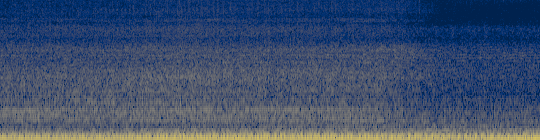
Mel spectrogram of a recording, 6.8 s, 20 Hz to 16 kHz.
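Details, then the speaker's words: Restored 1956 Ford Victoria at pre-purchase inspection: smooth low V8 rumble, steady beat about two per second, no ticking, no smoke; healthy even idle. "okay there we go now we're running runs nice and smooth idles well see no signs of smoke or any issues"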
